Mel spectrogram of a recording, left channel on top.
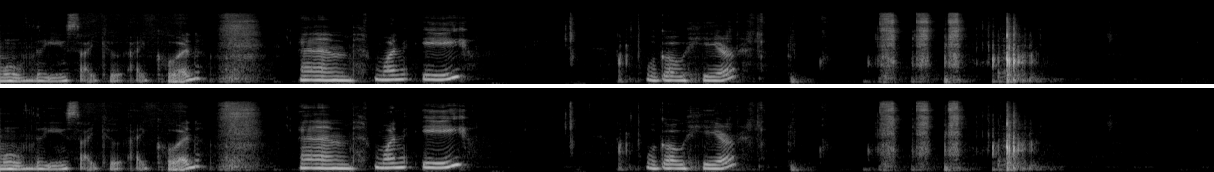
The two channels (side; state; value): both; normal; correlation 0.82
